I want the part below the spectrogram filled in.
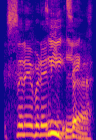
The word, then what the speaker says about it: Srebrenica: Milosevic lo que hace es lo que les contaba, las retira pero se las da a la República de Srebrenica, perdón si lo pronuncio mal. – Srebrenica, según, según investigué.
